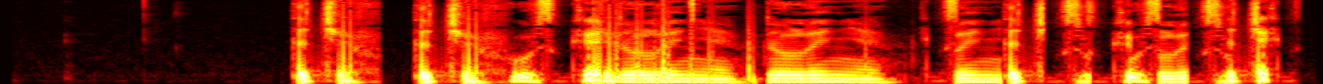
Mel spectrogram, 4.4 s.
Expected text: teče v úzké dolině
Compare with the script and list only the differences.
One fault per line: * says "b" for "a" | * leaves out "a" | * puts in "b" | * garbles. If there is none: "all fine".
* puts in "teče v"
* garbles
